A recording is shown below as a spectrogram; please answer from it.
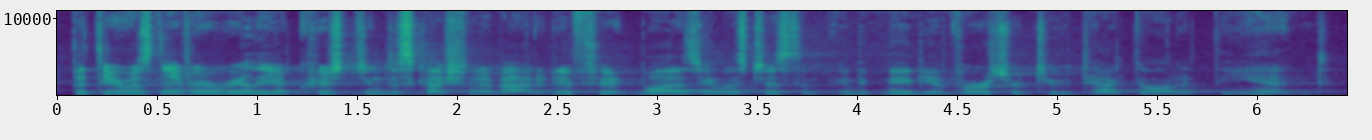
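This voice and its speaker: A middle-aged man from Houston giving a conference talk as guest speaker, telling stories in a relaxed, self-deprecating way with fillers. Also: medium pitch, fairly quick, a little hiss or hum. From Houston, Texas, USA. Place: lecture hall. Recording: lecture hall with long reverb.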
